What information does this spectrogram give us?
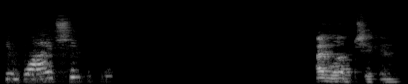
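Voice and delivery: usual speaking voice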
